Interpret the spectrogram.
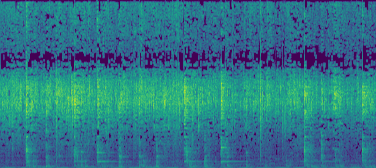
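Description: Green chillies, dried red chillies, garlic, ginger and mustard seeds sizzling in hot oil in a stainless steel kadai, the tempering for the dish. A steel ladle stirs them, scraping and clinking against the pan every half second or so.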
